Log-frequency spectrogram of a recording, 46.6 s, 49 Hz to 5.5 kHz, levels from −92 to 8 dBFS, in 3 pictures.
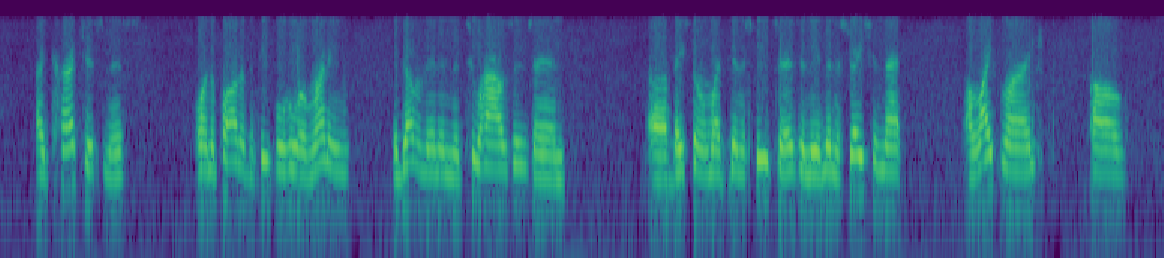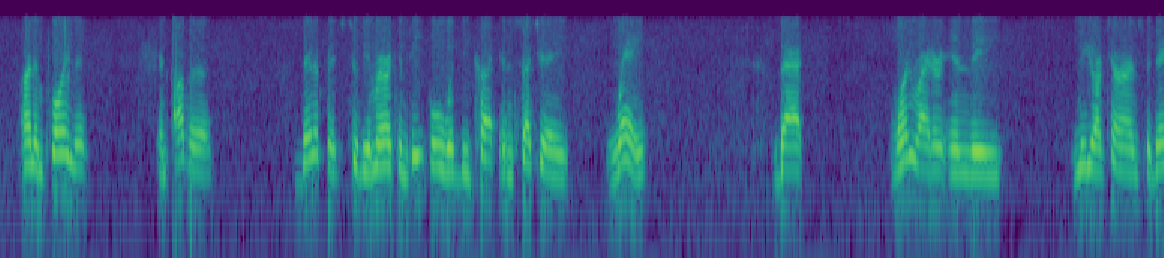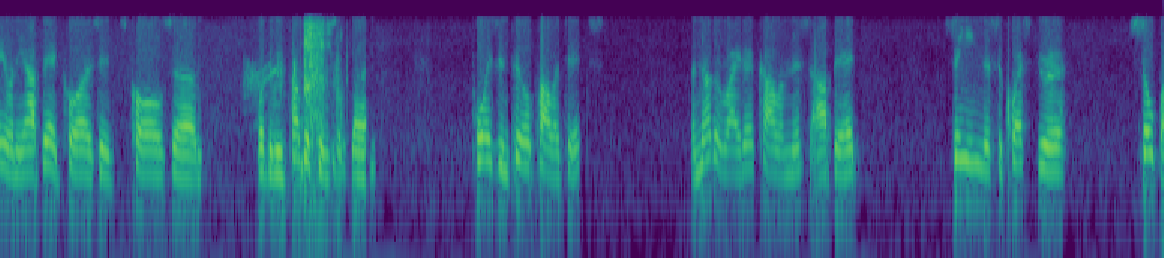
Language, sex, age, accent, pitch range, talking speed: English, male, 50-69, American, 115-135 Hz, 100 wpm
